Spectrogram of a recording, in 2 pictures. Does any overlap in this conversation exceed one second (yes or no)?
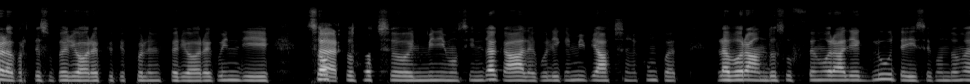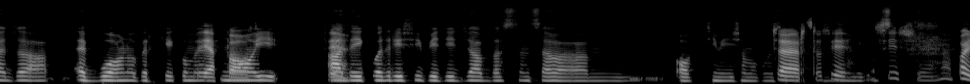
yes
